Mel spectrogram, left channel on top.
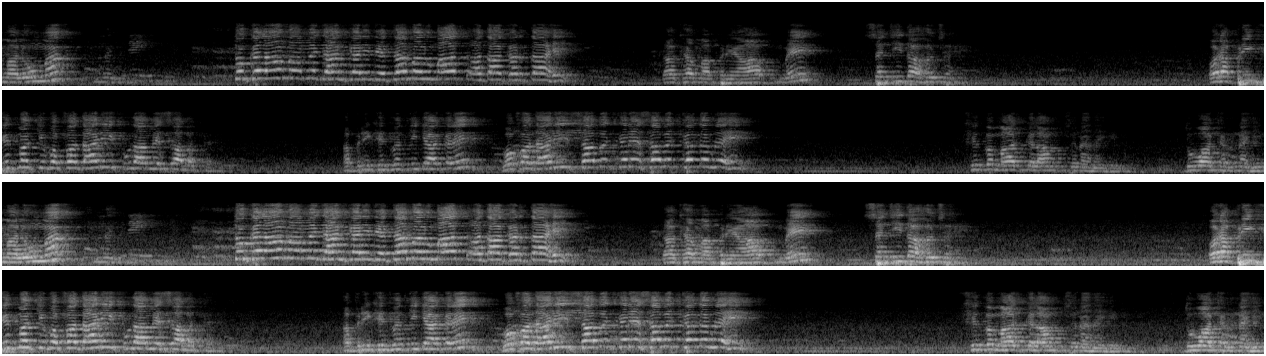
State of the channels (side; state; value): left; quieter; 6.7 dB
